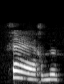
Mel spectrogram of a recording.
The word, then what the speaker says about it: ferme: Ici, comme je vous ai expliqué tout à l'heure dans la leçon, lorsque le E est suivi par deux consonnes, le E se prononce et.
